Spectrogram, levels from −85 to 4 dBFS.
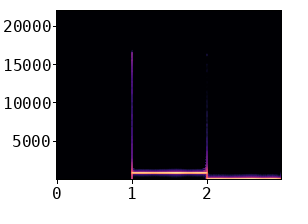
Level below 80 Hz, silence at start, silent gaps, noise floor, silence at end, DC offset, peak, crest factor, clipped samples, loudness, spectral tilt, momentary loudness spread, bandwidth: -48 dBFS; 1 s; none; under -90 dBFS; 0 s; under 0.1%; -2 dBFS; 8 dB; under 0.1%; -9 LUFS; -11 dB/octave; 4 LU; 1.6 kHz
